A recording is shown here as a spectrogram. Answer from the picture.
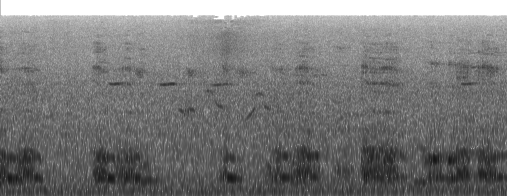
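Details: Howler monkeys waking the rainforest of Costa Rica in the morning, rolling throaty roars rising and falling in repeated pulses, thin bird whistles in the background.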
